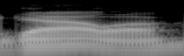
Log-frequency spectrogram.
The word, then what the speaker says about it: gala: birds charity uh Gayla Gala how do you say that you can say it two ways I hosted one they said you can take it say it both ways but really yeah I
